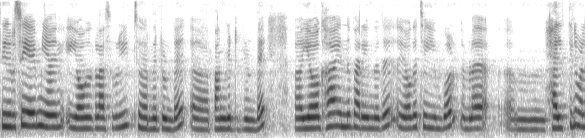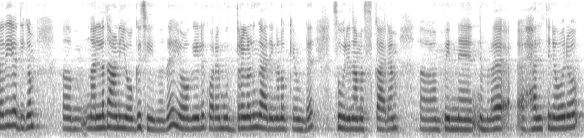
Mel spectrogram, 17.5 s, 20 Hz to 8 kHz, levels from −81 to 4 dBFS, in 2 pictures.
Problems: low volume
